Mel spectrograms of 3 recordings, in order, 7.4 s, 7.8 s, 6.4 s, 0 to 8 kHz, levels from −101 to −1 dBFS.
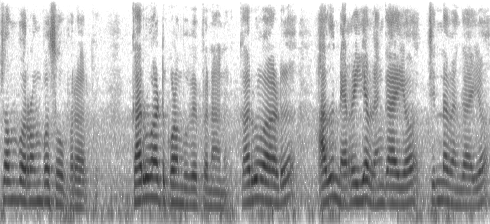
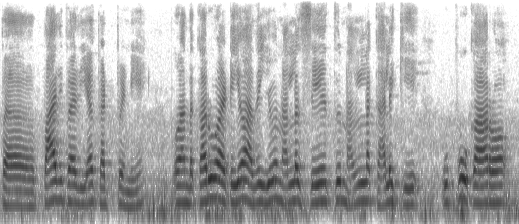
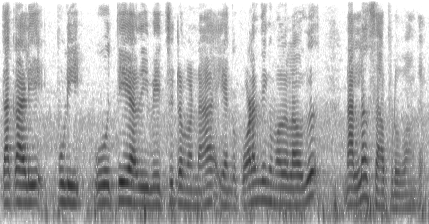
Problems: none marked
